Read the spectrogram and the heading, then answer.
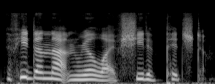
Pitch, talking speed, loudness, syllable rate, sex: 235 Hz, 305 wpm, -18 LUFS, 6.0 syllables/s, female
